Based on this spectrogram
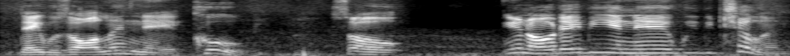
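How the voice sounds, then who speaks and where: Speaking with an American accent, a man keeps a fairly quick pace. His tone is animated. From New Jersey. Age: 30s. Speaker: testimony vlogger. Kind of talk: testimony. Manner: animated storytelling; casual, filler-heavy.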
